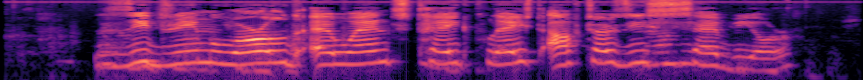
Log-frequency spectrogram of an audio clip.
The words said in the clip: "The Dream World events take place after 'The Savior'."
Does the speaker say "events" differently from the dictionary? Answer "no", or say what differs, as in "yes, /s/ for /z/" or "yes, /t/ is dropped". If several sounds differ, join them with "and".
yes, /s/ is dropped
